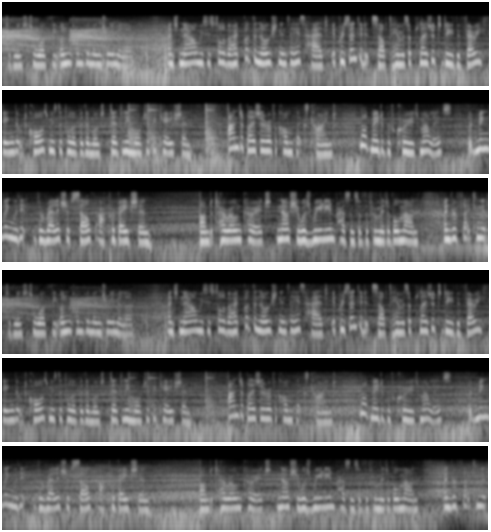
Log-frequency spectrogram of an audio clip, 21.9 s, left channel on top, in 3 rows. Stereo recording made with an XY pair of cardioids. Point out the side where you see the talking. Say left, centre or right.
left.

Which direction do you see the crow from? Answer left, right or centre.
left.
